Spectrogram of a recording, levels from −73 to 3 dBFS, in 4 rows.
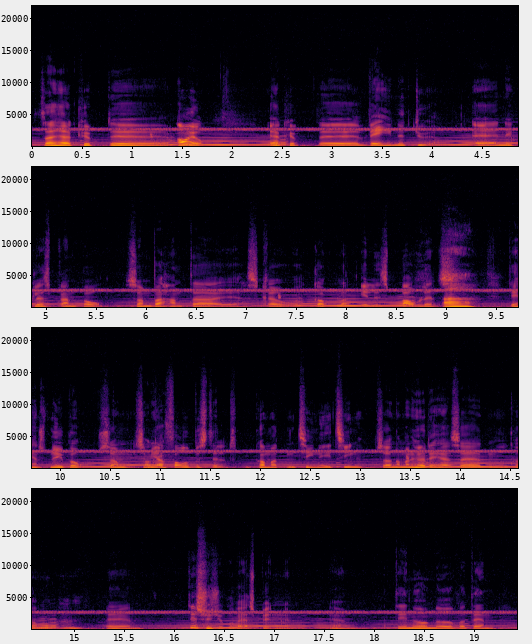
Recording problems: electrical hum; loud; throughout; 50 Hz, 6 dB below the speech

